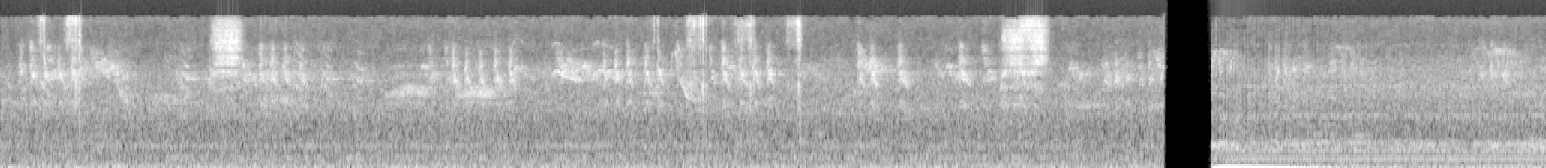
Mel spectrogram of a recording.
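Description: Small birds chirping over steady outdoor background noise. About eight seconds in, the sound drops out for a moment, then a sudden loud noise fades over about a second into a steady low hum.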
